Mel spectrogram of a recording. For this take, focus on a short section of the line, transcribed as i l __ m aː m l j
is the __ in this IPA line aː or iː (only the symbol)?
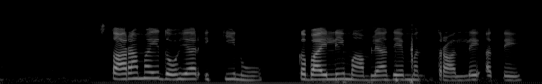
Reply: iː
